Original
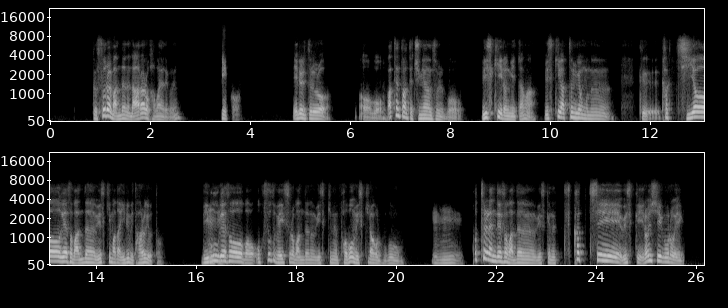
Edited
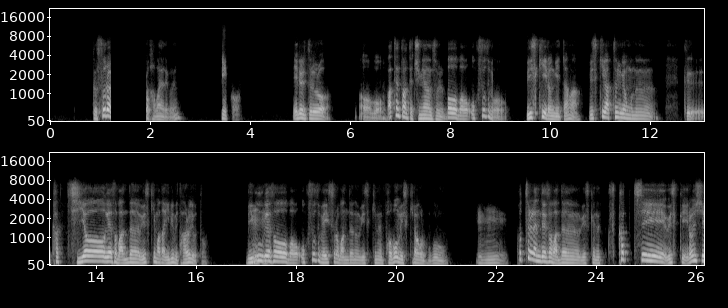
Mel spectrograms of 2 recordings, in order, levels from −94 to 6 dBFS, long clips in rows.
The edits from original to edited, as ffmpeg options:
-filter_complex "[0:a]asplit=5[a][b][c][d][e];[a]atrim=end=1.21,asetpts=PTS-STARTPTS,afade=t=out:st=1.206:d=0.004:c=hsin[f];[b]atrim=start=1.21:end=1.92,asetpts=PTS-STARTPTS,volume=0[g];[c]atrim=start=1.92:end=7.952,asetpts=PTS-STARTPTS,afade=t=in:d=0.004:c=hsin[h];[d]atrim=start=16.738:end=17.632[i];[e]atrim=start=7.948[j];[f][g][h]concat=n=3:v=0:a=1[k];[k][i]acrossfade=d=0.004:c1=hsin:c2=hsin[l];[l][j]acrossfade=d=0.004:c1=hsin:c2=hsin"

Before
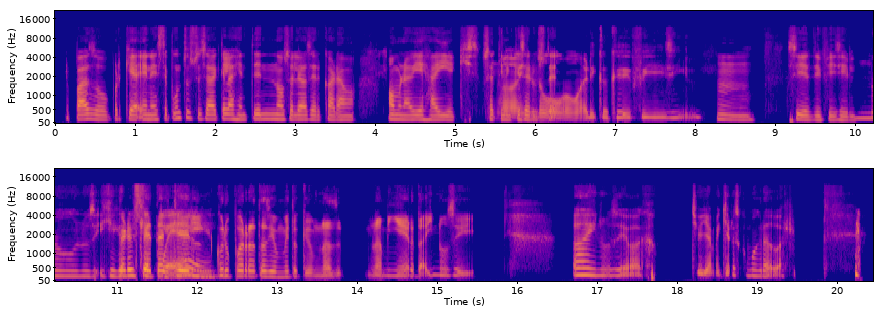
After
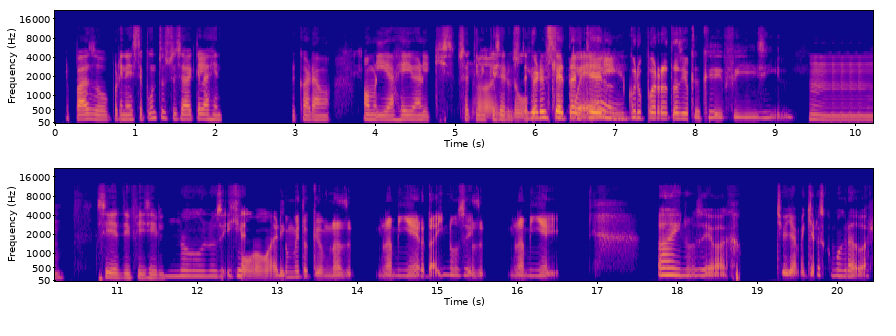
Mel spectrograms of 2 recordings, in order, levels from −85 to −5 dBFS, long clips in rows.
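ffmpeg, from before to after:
-filter_complex "[0:a]asplit=16[a][b][c][d][e][f][g][h][i][j][k][l][m][n][o][p];[a]atrim=end=0.822[q];[b]atrim=start=1.128:end=2.4,asetpts=PTS-STARTPTS,afade=t=out:st=1.268:d=0.004:c=hsin[r];[c]atrim=start=2.4:end=3.28,asetpts=PTS-STARTPTS,volume=0[s];[d]atrim=start=3.28:end=4.332,asetpts=PTS-STARTPTS,afade=t=in:d=0.004:c=hsin[t];[e]atrim=start=4.328:end=4.912,asetpts=PTS-STARTPTS,areverse[u];[f]atrim=start=4.908:end=6.212[v];[g]atrim=start=10.968:end=12.982[w];[h]atrim=start=6.758:end=8.562[x];[i]atrim=start=8.448:end=8.562[y];[j]atrim=start=8.448:end=8.562[z];[k]atrim=start=8.448:end=8.562[aa];[l]atrim=start=8.448:end=10.972[ab];[m]atrim=start=6.208:end=6.762[ac];[n]atrim=start=12.978:end=15.312[ad];[o]atrim=start=13.658:end=14.592[ae];[p]atrim=start=15.308[af];[r][s][t]concat=n=3:v=0:a=1[ag];[q][ag]acrossfade=d=0.004:c1=hsin:c2=hsin[ah];[ah][u]acrossfade=d=0.004:c1=hsin:c2=hsin[ai];[ai][v]acrossfade=d=0.004:c1=hsin:c2=hsin[aj];[aj][w]acrossfade=d=0.004:c1=hsin:c2=hsin[ak];[ak][x]acrossfade=d=0.004:c1=hsin:c2=hsin[al];[al][y]acrossfade=d=0.004:c1=hsin:c2=hsin[am];[am][z]acrossfade=d=0.004:c1=hsin:c2=hsin[an];[an][aa]acrossfade=d=0.004:c1=hsin:c2=hsin[ao];[ao][ab]acrossfade=d=0.004:c1=hsin:c2=hsin[ap];[ap][ac]acrossfade=d=0.004:c1=hsin:c2=hsin[aq];[aq][ad]acrossfade=d=0.004:c1=hsin:c2=hsin[ar];[ar][ae]acrossfade=d=0.004:c1=hsin:c2=hsin[as];[as][af]acrossfade=d=0.004:c1=hsin:c2=hsin"

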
